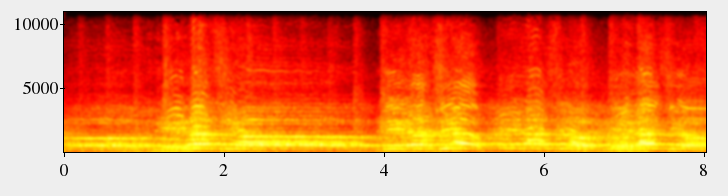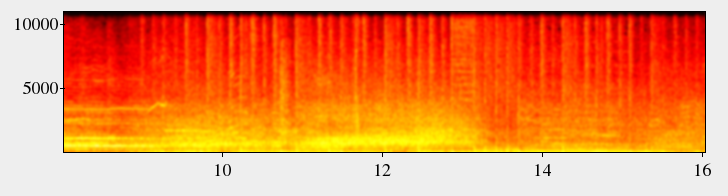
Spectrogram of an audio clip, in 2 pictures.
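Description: A voice singing a chant in long held notes for about the first eight seconds, then background music with a steady beat over crowd noise.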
